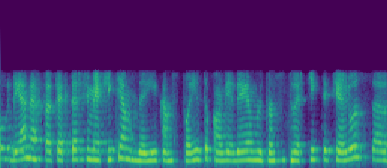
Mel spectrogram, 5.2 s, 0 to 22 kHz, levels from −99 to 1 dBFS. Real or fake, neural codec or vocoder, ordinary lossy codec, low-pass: fake; codec, 16 kHz, 1 kbps, X-Codec, HuBERT features, trained on balanced general audio; Opus, 24 kbps; 3.6 kHz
